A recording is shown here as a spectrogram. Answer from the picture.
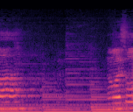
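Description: A man singing solo with his own acoustic guitar accompaniment: a held, wavering sung note fades in the first half-second, the guitar carries on alone, and he starts a new phrase in Spanish near the end.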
